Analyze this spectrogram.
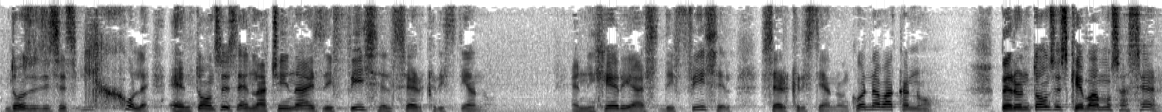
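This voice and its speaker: A man with a Mexican accent preaching a sermon as a pastor, talking conversationally and asking the congregation rhetorical questions. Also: medium pitch. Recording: reverberant hall, slightly dull sound.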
